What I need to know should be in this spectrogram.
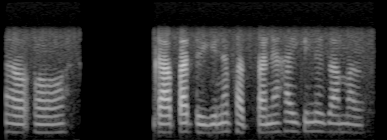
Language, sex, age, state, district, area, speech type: Assamese, female, 45-60, Assam, Darrang, rural, conversation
